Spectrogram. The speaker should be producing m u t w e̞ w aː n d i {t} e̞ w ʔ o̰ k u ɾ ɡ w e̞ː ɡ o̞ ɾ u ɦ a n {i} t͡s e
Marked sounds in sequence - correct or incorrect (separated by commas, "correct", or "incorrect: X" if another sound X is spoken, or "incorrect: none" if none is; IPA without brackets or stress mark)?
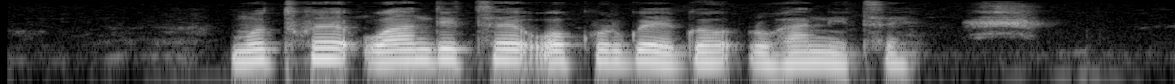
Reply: incorrect: t͡s, correct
